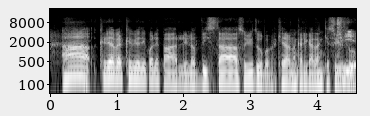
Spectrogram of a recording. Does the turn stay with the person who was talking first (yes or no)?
no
